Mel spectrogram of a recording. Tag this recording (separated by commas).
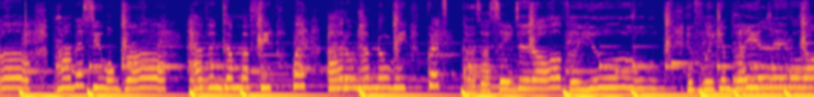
Music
